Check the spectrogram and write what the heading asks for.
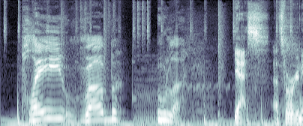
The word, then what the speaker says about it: Parabola: It's parabola, not parabola. It's parabola. All It's right. parabola. We're gonna throw it to Why Not. We're gonna get the official pronunciation of parabola. Play rub ula.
